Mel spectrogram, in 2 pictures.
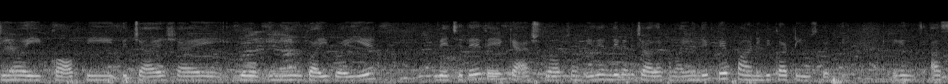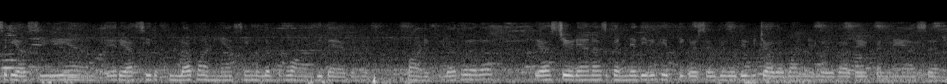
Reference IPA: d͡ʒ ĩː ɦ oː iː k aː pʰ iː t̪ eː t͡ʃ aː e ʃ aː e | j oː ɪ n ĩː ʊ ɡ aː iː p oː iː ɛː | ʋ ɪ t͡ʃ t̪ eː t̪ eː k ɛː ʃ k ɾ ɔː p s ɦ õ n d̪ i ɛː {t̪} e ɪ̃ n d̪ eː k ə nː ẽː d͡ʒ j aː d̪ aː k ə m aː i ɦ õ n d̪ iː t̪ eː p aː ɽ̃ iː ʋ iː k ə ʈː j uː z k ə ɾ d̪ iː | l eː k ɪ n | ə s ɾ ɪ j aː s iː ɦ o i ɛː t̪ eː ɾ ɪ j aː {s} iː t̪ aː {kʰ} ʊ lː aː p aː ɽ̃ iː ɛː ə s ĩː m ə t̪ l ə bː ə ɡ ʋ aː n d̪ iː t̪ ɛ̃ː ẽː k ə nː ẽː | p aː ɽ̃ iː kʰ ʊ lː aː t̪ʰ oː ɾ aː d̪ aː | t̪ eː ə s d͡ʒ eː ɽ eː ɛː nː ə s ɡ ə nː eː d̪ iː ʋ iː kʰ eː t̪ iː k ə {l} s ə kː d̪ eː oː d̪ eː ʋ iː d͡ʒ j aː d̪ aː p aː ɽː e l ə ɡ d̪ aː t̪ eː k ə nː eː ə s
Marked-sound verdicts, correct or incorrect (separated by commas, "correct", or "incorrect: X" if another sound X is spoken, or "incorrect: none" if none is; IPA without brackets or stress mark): correct, correct, correct, incorrect: ɾ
